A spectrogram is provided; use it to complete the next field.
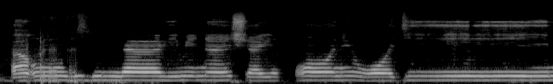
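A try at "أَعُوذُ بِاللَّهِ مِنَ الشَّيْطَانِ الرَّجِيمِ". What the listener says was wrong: Minasyai. Dia tak melekat dah selalu. A'udzu billahi minasy, terus pada syin.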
